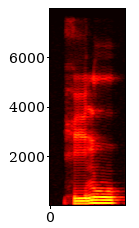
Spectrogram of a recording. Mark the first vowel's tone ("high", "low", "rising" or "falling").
low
